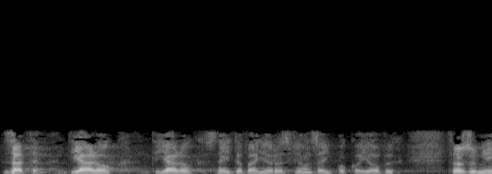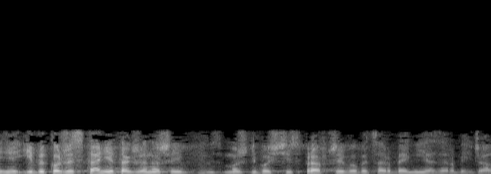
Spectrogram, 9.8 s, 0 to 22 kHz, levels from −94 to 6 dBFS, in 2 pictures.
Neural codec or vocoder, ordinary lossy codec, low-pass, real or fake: none; none; 5.4 kHz; real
